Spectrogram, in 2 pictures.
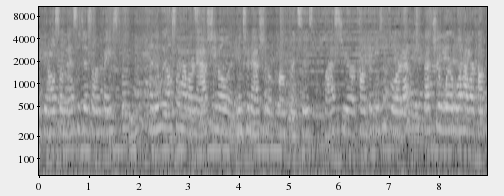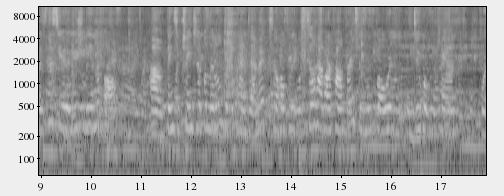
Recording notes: Please excuse the background noise. This is the only place we could meet.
